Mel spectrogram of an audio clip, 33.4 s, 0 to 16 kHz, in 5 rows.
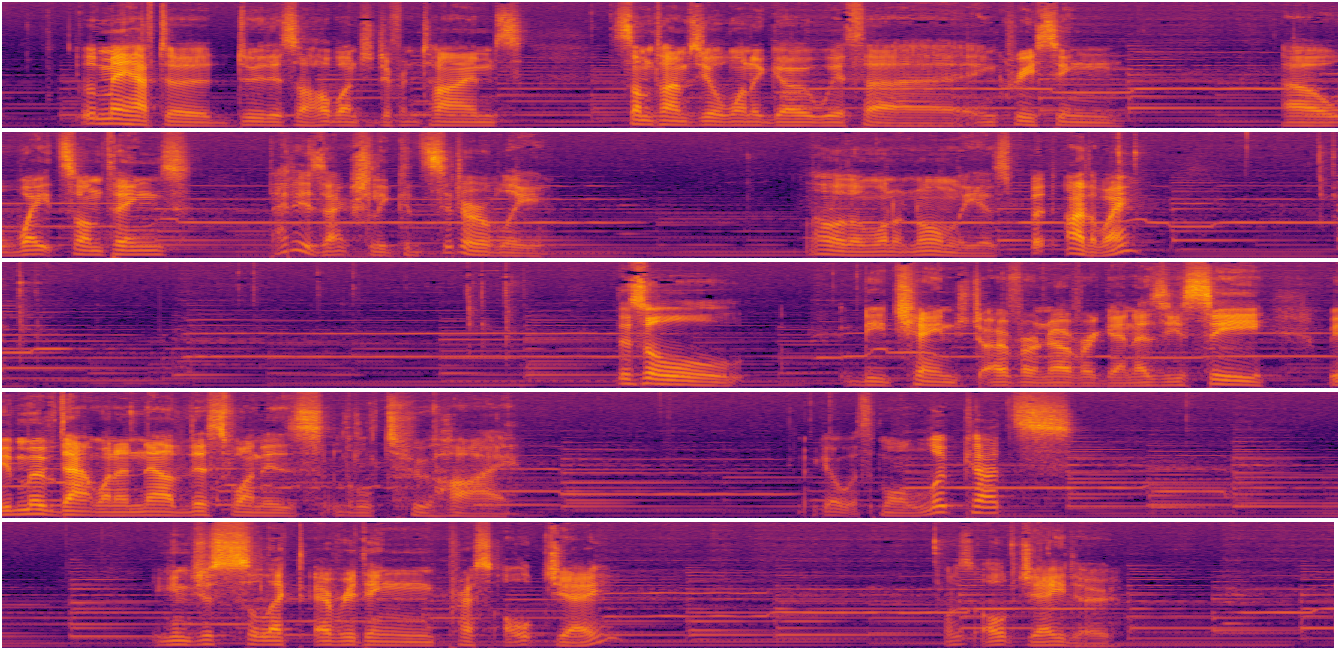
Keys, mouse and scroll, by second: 0.5-7.0 right drag, 10.3 right click, 10.9 middle click.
